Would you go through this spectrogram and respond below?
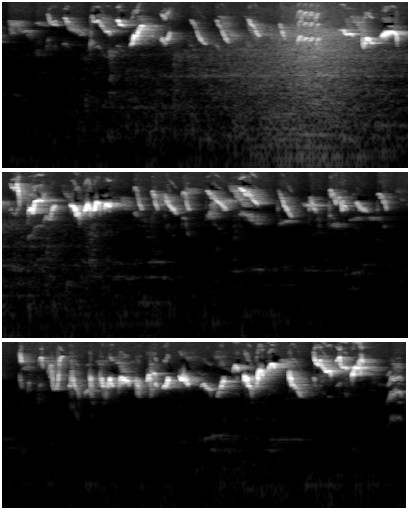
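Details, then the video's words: Long, energetic high twittering from a white-eye in Pacitan, meant to spur contest birds into song: dense bursts of sharp chirps, one brief gap midway, and a low rumble near the start. "pleci ini bisa membuat burung mu gacor"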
